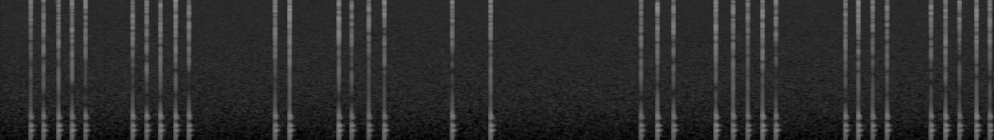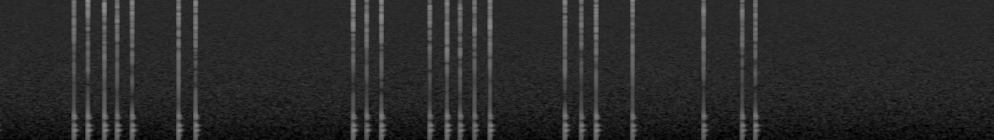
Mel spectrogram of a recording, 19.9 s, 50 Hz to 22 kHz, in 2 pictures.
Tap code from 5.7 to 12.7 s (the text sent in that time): PUW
